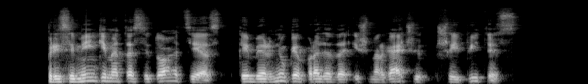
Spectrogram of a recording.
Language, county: Lithuanian, Klaipėda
